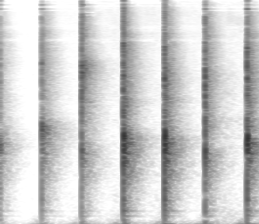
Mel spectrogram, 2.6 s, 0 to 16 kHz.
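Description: Seven sharp, evenly spaced hand claps ring out alone in a quiet room, each about 0.4 seconds apart, crisp and close.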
